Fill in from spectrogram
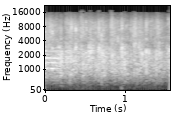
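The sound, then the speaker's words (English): An audience claps hands together as an offering of praise to the Lord during a sermon, a dense, steady wash of applause, loud and continuous, with many overlapping claps and no clear rhythm. “Come on, give the Lord a clap offering of praise for a moment.”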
